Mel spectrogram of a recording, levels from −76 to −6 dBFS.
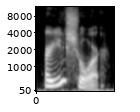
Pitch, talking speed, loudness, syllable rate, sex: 265 Hz, 230 wpm, -13 LUFS, 6.5 syllables/s, female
